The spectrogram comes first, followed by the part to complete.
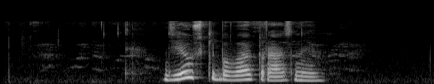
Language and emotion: Russian, neutral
